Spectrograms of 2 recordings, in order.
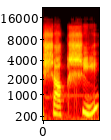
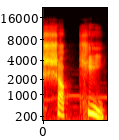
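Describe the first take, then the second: First: The word is said with Sanskrit-style pronunciation. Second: The word is said with everyday Bengali pronunciation. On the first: "উচ্চারণটা এরকম সংস্কৃত করলে ভালো হয়" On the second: "actually বেঙ্গলিতে সাক্ষী"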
